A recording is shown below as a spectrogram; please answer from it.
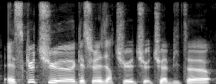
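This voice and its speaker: A man's voice: fairly high pitch, animated, fairly quick, a bit bright, no echo, clean studio sound. A man hosting a casual stream interview, asking questions playfully and stumbling over his words. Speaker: host.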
